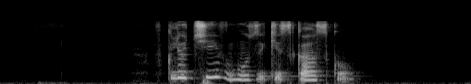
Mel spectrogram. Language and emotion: Russian, sad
